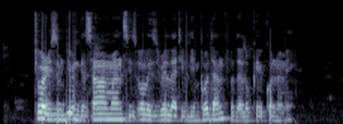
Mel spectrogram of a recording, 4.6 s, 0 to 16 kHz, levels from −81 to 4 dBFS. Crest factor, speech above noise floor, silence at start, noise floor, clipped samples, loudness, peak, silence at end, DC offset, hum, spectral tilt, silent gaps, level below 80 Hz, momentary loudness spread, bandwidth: 20 dB; 44 dB; 0.45 s; -65 dBFS; under 0.1%; -21 LUFS; 0 dBFS; 0.7 s; under 0.1%; none; -6 dB/octave; none; -50 dBFS; 14 LU; 11.5 kHz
